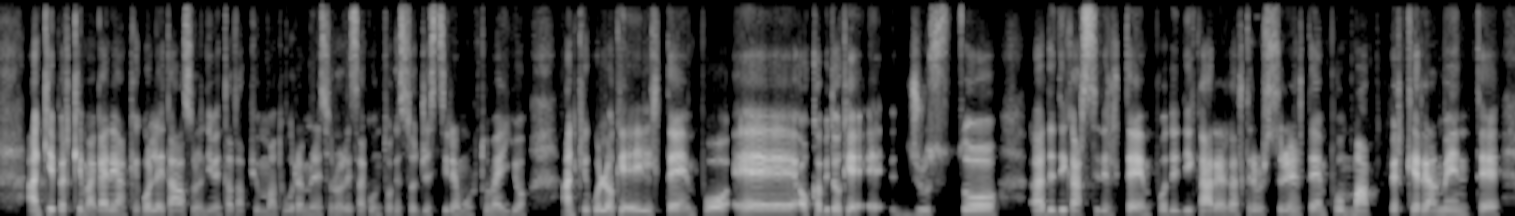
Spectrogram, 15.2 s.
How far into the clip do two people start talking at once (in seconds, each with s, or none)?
none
